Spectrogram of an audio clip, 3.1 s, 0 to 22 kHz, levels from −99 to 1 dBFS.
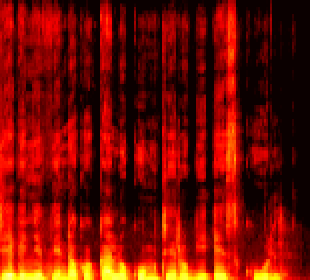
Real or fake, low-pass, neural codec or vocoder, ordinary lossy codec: real; none; none; none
